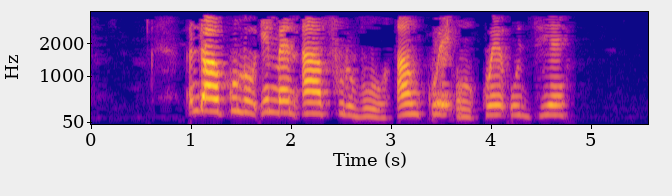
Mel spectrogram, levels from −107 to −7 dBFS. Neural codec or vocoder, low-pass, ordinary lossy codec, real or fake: vocoder, 44.1 kHz, 128 mel bands, Pupu-Vocoder; 3.6 kHz; MP3, 16 kbps; fake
